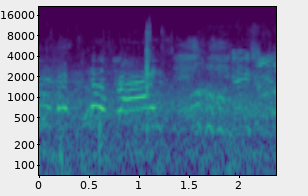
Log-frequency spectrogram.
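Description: Several voices shouting and calling out across an open field, short high-pitched calls overlapping, the loudest held call about a second in, with a sharp click just before it.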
